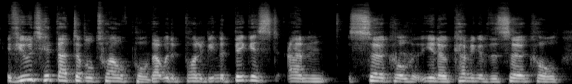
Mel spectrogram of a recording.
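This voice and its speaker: A man's voice: on the high side, a little fast, a bit bright. Chatty male podcast host. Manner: eager, uses many fillers and tag questions. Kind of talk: interview questions, casual chat. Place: podcast studio.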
